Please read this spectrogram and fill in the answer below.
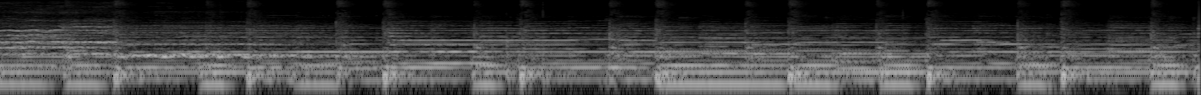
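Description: Small band of electric guitars, bass, box drum and keyboard playing a slow Japanese song, with singing near the start. Steady percussion hits, about two to three a second, carry on under held melody notes.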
